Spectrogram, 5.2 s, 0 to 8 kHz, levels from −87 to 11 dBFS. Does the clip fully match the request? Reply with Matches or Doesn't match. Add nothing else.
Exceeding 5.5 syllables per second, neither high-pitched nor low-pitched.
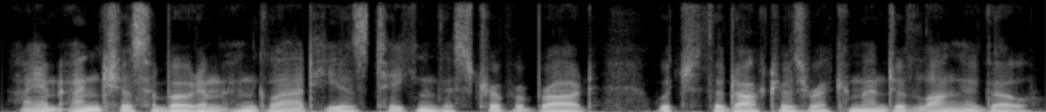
Doesn't match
